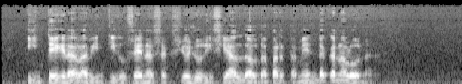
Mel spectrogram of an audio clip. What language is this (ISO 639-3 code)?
cat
